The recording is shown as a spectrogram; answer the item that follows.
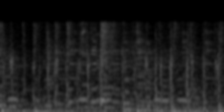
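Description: Live flamenco music: guitar and a melody line over cajón and hand-drum percussion, with rapid sharp percussive strikes throughout.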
